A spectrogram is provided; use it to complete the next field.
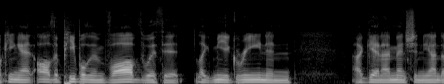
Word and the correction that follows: Misha Green: Misha Green. Is it Misha Green or Mia Green? – Misha Green. – Misha Green. Sorry.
